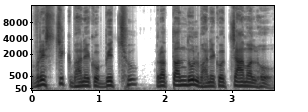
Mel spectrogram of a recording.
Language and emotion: Nepali, neutral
